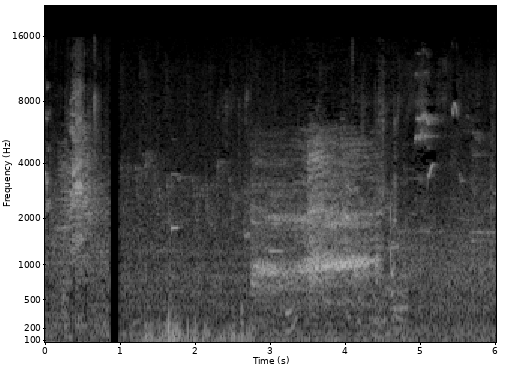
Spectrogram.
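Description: Tasmanian devil giving harsh, raspy growls: a brief rough burst, then a longer grating screech that holds for about two seconds before breaking off.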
